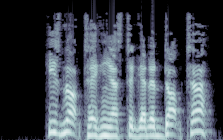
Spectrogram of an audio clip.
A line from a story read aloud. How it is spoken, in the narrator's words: Klaus shouted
